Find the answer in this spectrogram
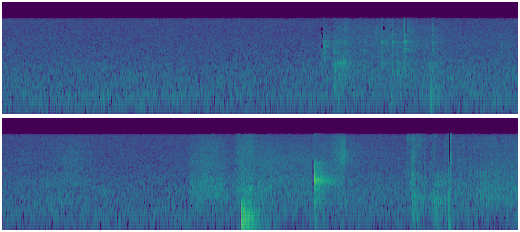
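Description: Light handling sounds of plastic containers and a pill vial in a quiet small room: a few soft rustles and clicks about three to four seconds in, a thump about seven and a half seconds in, then more scuffs and light taps.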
